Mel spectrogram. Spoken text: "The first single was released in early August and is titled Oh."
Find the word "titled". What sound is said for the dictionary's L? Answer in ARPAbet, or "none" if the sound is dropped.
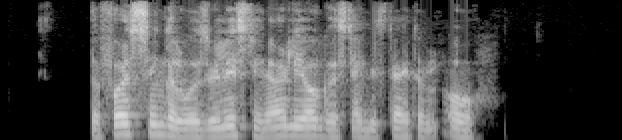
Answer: L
